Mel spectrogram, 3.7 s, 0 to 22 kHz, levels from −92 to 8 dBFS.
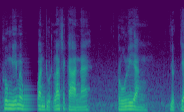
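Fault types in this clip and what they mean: Call audio freeze: at 0.49 s the speech stops moving forward and the last sound is stretched into a fading buzz that fills about 258 ms, with no true silence, before the talker resumes at 0.78 s exactly where they left off. Unlike a packet-loss dropout, nothing is cut out; the speech is simply pushed later by that same 258 ms, likely because delayed packets left the jitter buffer briefly empty.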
